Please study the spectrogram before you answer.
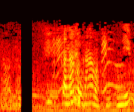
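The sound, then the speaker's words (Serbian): A child's voice imitating a cat's meow during an animal-imitation guessing game: a brief cutout, then drawn-out, wavering mewing cries that slide up and down in pitch. “Ko je to? Maca! Maca!”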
